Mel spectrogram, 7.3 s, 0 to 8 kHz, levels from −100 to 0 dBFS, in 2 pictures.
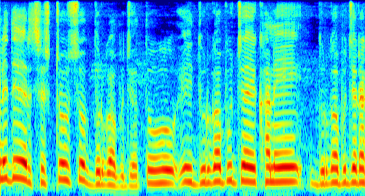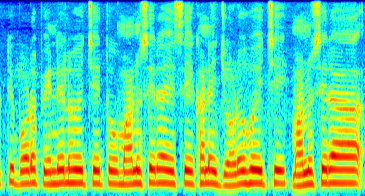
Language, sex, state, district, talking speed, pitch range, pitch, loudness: Bengali, male, West Bengal, Paschim Medinipur, 165 wpm, 195-220 Hz, 200 Hz, -14 LUFS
